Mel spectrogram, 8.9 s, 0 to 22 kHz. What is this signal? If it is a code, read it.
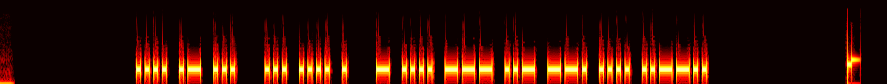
Morse code, heard as a keyed tone, about 27 wpm, 700 Hz. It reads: HAS SHE THOUGH?
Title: Sentences from Top 1000 Words - Review Part 2 - 28wpm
